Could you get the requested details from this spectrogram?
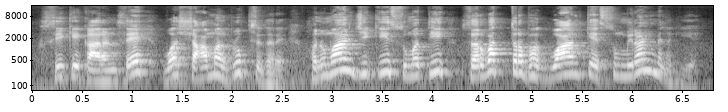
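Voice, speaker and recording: Speaking with lively intonation, the man has a high-pitched voice. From Maharashtra, India. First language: Marathi (speaking Hindi). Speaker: religious storyteller. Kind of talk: religious discourse.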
